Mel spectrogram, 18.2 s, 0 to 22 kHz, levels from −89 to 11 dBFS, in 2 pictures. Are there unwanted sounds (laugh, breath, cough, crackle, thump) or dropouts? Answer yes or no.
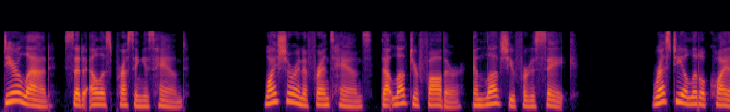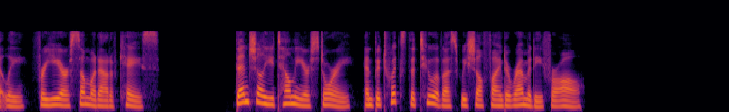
no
